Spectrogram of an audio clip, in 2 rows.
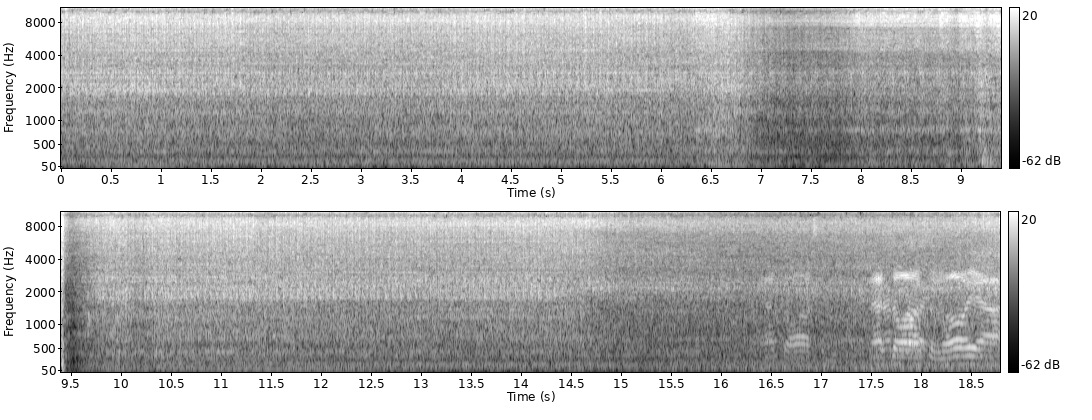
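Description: Barn-find Monaco car engine, sitting unused for 36 years, idling with a steady, dense rumble throughout, a brief dip and a sharp knock midway, with voices talking over parts of it.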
